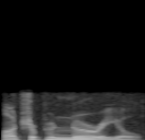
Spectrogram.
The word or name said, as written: entrepreneurial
